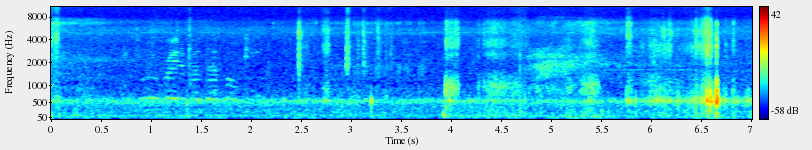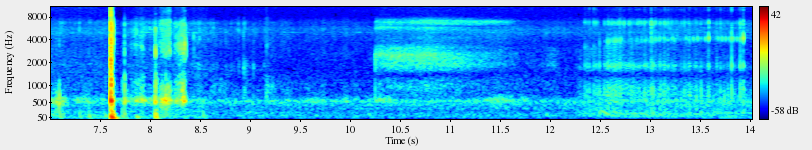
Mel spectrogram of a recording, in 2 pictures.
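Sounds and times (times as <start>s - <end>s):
hissy breath: 0.0s - 0.8s, 4.2s - 6.2s, 10.2s - 13.0s
rustling: 0.0s - 10.2s
cat snoring: 4.4s - 5.6s, 10.2s - 11.7s, 12.3s - 14.0s.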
